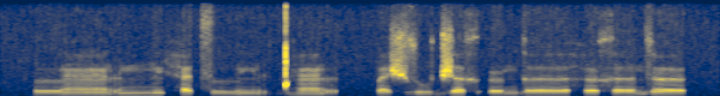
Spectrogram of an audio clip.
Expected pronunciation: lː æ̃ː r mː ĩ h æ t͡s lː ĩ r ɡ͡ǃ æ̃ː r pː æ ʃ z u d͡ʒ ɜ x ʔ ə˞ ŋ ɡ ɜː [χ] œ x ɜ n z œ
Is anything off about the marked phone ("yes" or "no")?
yes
